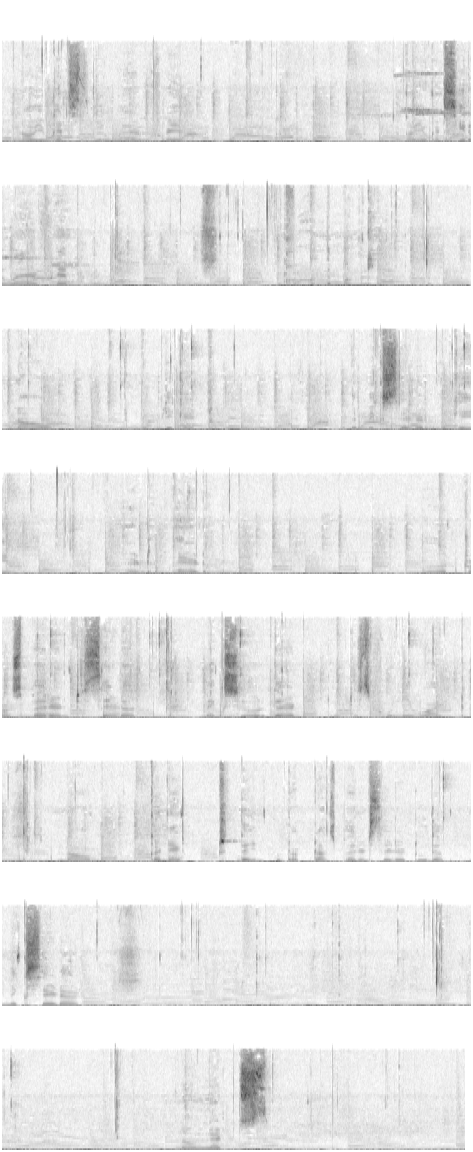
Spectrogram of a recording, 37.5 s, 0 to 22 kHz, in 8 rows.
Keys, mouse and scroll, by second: 14.0 shift+d, 14.1-15.8 drag, 16.3 shift+a.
